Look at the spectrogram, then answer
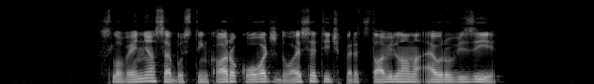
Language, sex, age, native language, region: Slovenian, male, 12-17, Slovenian, Drava region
